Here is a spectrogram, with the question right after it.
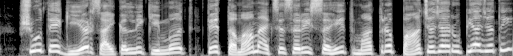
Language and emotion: Gujarati, surprised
